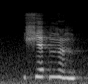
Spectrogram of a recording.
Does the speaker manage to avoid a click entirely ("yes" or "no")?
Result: yes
